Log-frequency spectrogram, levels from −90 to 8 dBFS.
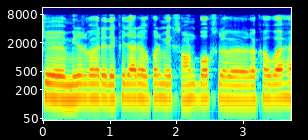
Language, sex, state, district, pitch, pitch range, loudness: Hindi, male, Punjab, Fazilka, 135 Hz, 130-135 Hz, -18 LUFS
